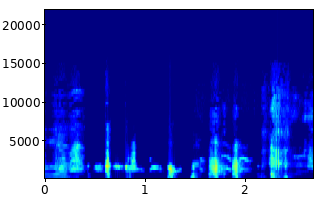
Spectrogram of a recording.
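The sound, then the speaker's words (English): A person imitates a clucking chicken, making a rapid string of short, choppy clucks and squawks in an uneven rhythm for a few seconds. “I can cluck cluck when they need.”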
